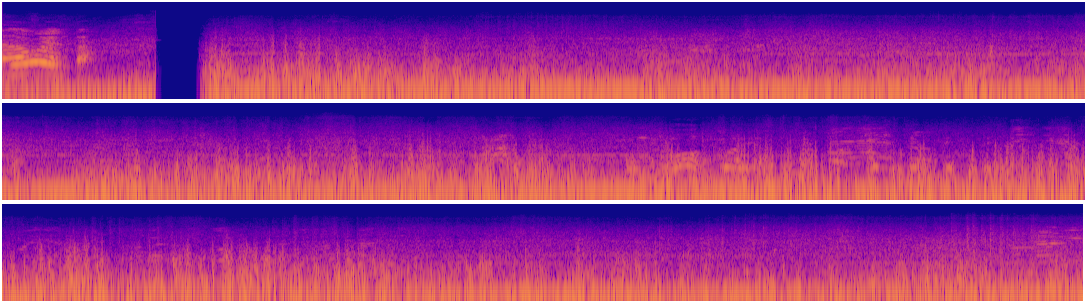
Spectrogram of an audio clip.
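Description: Water splashes and rushes against a moving boat's hull.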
